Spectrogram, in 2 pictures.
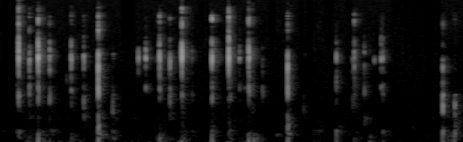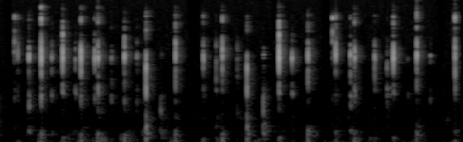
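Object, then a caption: Plastic mechanical keyboard. A compact backlit mechanical keyboard with plastic keycaps and a translucent glowing case is typed on with the fingertips of both hands in rapid key taps. The sound is dense, dry clicking with bright, high clack tops over a low, muted thud, each keystroke dying away almost instantly. A brief pause near the middle splits the typing into two quick bursts.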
